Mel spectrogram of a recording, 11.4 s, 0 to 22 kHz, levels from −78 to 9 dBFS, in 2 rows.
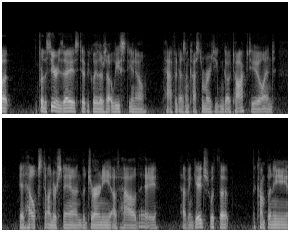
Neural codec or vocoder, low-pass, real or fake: none; 7.2 kHz; real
